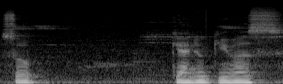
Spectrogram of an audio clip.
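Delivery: low slow pleading voice.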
